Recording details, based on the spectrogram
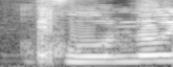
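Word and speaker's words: Rhône: होके आती है और जो ये होनो या आर साइलेंट रख लो होनो जो है ये यूरोप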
